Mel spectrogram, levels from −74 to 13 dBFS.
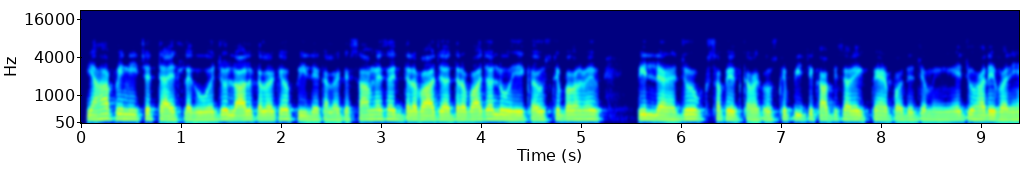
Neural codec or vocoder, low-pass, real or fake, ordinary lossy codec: codec, 16 kHz, 8 kbps, FunCodec, trained on LibriTTS, 25 frames a second; none; fake; none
